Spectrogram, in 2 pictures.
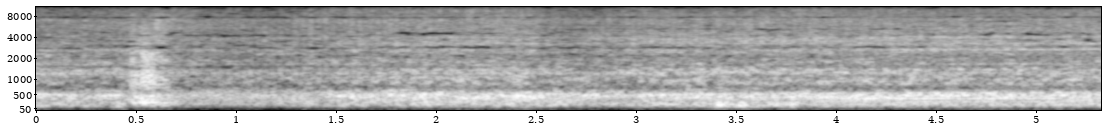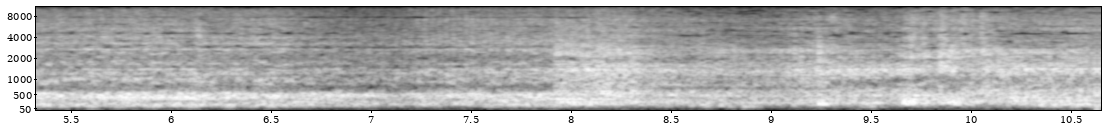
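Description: Sonalika diesel tractor engine running steadily with its hydraulic tipping trailer raised to dump soil. A sharp knock comes about half a second in, and a few short clatters near the end.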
